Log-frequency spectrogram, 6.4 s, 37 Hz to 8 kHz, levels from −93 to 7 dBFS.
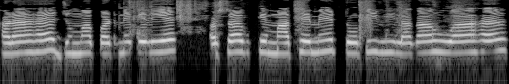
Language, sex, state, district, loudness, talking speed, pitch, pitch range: Hindi, female, Bihar, Sitamarhi, -15 LUFS, 150 wpm, 280 Hz, 265-290 Hz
